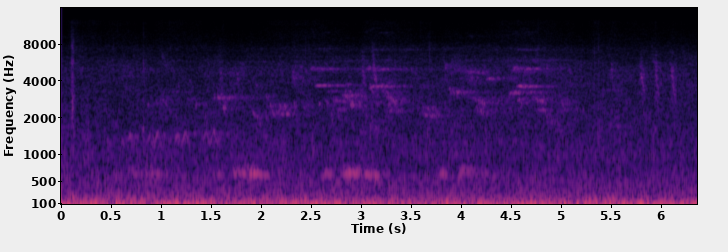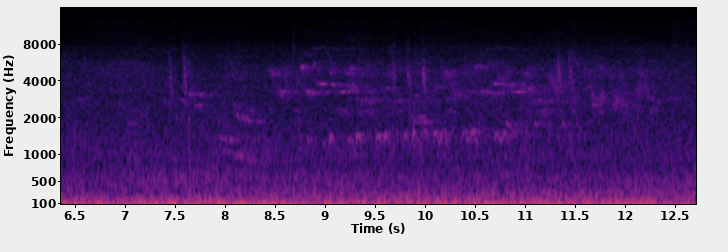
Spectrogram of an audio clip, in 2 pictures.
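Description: Several birds chirping and trilling, in many short calls, over a steady low background rumble.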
